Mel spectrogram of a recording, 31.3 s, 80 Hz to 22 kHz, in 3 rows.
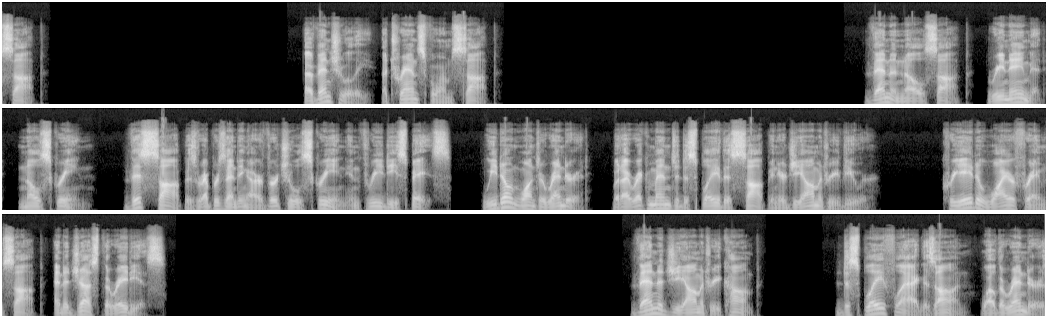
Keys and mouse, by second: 0.1 click, 0.9 click, 2.0 click, 3.7 right click, 4.0-5.6 typing, 6.3 drag, 6.7 middle click, 7.2 click, 8.3 right click, 8.6-9.6 typing, 10.4 click, 11.1 click, 15.5 click, 15.9 c, 19.1 middle click, 19.2 click, 19.8 click, 21.6 click, 22.4 click, 23.1-24.3 middle drag, 26.3-27.2 typing, 27.1 click, 27.6 click, 29.7 click.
